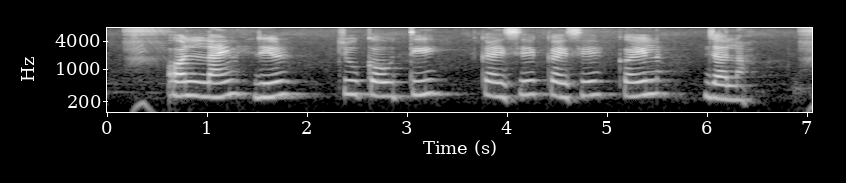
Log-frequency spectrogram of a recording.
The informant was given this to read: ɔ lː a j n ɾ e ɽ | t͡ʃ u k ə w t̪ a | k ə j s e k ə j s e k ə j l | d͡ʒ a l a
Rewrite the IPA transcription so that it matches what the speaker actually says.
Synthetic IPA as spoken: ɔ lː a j n ɾ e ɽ | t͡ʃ u k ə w t̪ i | k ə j s e k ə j s e k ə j l | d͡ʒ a l a

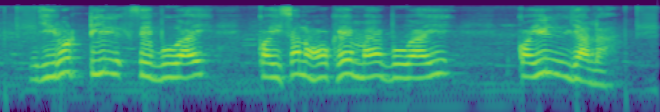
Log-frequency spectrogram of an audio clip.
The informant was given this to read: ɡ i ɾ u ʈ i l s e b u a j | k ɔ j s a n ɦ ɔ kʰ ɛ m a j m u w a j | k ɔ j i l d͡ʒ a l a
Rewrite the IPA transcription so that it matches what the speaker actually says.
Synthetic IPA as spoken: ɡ i ɾ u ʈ i l s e b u a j | k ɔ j s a n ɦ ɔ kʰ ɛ m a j b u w a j | k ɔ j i l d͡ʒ a l a

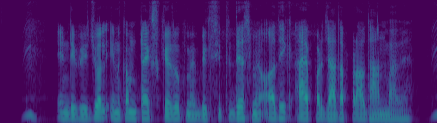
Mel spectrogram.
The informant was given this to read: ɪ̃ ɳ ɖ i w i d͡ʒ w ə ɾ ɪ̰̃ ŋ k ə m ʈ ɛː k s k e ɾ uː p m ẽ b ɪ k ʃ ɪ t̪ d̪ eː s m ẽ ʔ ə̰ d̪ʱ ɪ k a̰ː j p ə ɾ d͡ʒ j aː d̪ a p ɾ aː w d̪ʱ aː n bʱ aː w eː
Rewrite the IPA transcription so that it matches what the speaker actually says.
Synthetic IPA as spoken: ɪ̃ ɳ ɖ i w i d͡ʒ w ə l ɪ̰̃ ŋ k ə m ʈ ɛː k s k e ɾ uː p m ẽ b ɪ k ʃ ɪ t̪ d̪ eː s m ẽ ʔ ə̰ d̪ʱ ɪ k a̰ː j p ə ɾ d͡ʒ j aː d̪ a p ɾ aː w d̪ʱ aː n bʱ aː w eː

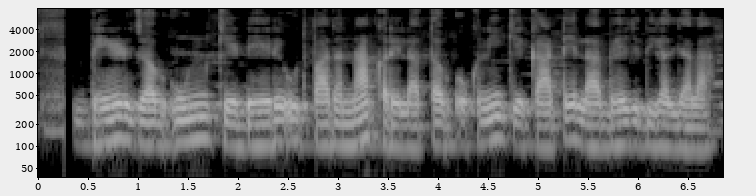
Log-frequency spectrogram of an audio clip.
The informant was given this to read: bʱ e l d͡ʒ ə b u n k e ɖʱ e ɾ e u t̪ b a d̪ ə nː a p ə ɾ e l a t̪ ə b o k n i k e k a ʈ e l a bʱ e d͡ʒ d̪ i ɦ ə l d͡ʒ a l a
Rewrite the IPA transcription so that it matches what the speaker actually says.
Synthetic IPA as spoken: bʱ e ɽ d͡ʒ ə b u n k e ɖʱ e ɾ e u t̪ p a d̪ ə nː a k ə ɾ e l a t̪ ə b o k n i k e k a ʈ e l a bʱ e d͡ʒ d̪ i ɦ ə l d͡ʒ a l a

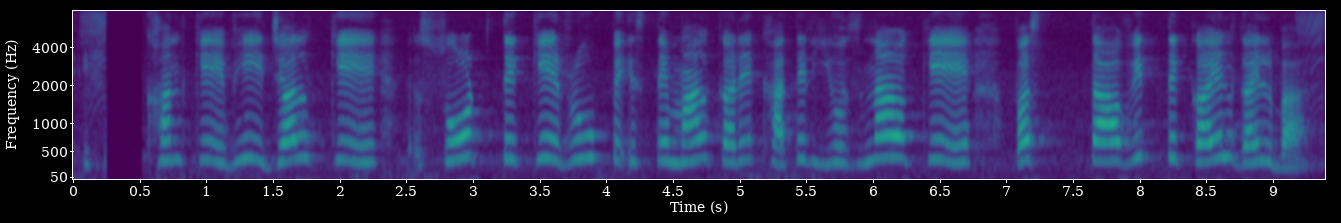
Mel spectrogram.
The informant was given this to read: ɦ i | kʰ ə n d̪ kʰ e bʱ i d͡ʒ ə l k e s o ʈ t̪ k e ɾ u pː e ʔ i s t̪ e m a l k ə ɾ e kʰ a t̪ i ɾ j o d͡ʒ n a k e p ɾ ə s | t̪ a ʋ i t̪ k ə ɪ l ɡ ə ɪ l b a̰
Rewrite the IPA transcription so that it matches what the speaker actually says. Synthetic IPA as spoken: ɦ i | kʰ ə n d̪ k e bʱ i d͡ʒ ə l k e s o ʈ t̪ k e ɾ u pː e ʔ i s t̪ e m a l k ə ɾ e kʰ a t̪ i ɾ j o d͡ʒ n a k e p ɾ ə s | t̪ a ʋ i t̪ k ə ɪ l ɡ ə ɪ l b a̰

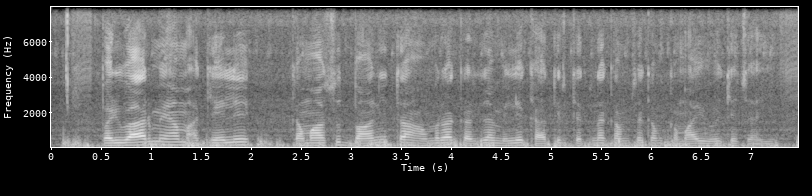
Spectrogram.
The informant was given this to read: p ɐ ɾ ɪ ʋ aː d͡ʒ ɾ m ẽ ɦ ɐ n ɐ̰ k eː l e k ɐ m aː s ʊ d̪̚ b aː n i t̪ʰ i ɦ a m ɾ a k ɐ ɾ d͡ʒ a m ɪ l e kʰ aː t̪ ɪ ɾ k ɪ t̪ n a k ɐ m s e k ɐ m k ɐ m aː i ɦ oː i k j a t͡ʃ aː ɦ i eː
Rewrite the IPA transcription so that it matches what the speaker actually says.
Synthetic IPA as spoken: p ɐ ɾ ɪ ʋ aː ɾ m ẽ ɦ ɐ m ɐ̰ k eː l e k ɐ m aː s ʊ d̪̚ b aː n i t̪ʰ a ɦ ɐ m ɾ a k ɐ ɾ d͡ʒ a m ɪ l e kʰ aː t̪ ɪ ɾ k ɪ t̪ n a k ɐ m s e k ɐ m k ɐ m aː i ɦ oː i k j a t͡ʃ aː ɦ i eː

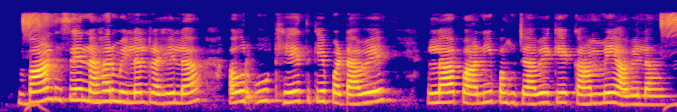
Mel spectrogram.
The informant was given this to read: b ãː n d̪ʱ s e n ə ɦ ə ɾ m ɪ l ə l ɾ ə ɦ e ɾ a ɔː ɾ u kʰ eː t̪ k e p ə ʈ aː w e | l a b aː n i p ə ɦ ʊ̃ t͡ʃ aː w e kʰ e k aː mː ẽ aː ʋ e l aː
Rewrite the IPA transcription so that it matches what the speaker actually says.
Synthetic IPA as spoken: b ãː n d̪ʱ s e n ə ɦ ə ɾ m ɪ l ə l ɾ ə ɦ e l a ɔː ɾ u kʰ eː t̪ k e p ə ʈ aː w e | l a p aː n i p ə ɦ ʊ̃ t͡ʃ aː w e k e k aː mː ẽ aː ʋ e l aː

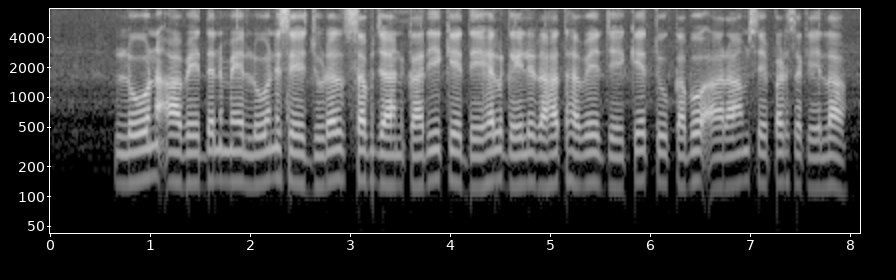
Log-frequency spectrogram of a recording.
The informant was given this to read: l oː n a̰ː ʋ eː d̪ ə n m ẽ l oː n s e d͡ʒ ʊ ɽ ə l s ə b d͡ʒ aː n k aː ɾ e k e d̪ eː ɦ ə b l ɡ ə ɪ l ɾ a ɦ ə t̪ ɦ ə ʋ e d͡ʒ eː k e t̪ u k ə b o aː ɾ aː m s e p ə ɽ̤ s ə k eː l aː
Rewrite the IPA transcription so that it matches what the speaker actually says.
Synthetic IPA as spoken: l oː n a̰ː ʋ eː d̪ ə n m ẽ l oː n s e d͡ʒ ʊ ɽ ə l s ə b d͡ʒ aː n k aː ɾ i k e d̪ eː ɦ ə l ɡ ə ɪ l ɾ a ɦ ə t̪ ɦ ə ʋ e d͡ʒ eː k e t̪ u k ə b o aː ɾ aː m s e p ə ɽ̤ s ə k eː l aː

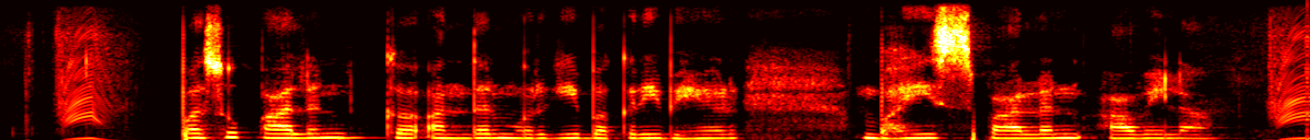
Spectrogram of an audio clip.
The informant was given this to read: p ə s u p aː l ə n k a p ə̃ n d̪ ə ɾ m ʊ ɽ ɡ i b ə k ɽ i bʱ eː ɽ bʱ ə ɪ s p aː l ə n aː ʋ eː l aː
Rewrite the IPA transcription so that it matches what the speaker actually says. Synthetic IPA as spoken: p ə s u p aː l ə n k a ʔ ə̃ n d̪ ə ɾ m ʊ ɾ ɡ i b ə k ɾ i bʱ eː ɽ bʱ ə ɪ s p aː l ə n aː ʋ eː l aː

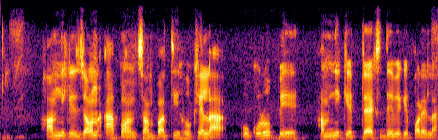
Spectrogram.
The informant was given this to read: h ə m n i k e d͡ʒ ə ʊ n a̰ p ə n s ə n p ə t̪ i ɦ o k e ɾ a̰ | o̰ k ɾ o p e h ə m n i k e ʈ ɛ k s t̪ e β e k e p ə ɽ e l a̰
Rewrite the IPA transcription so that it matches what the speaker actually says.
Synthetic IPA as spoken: h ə m n i k e d͡ʒ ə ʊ n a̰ p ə n s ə m p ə t̪ i ɦ o kʰ e l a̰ | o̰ k ɾ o p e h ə m n i k e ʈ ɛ k s d̪ e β e k e p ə ɽ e l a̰

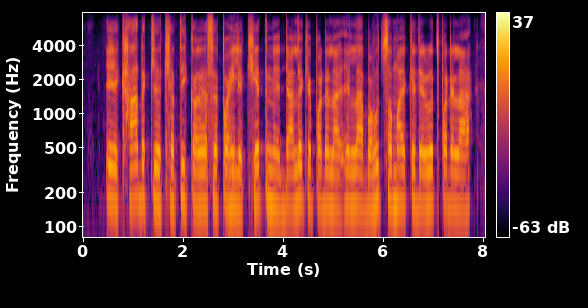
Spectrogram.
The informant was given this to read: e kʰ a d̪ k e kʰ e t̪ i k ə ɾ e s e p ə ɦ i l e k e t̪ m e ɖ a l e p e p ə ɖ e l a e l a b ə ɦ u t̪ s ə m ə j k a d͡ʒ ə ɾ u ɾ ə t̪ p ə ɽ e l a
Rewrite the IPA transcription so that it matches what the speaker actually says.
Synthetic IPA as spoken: e kʰ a d̪ k e kʰ e t̪ i k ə ɾ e s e p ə ɦ i l e kʰ e t̪ m e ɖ a l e k e p ə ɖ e l a e l a b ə ɦ u t̪ s ə m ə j k e d͡ʒ ə ɾ u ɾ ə t̪ p ə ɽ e l a

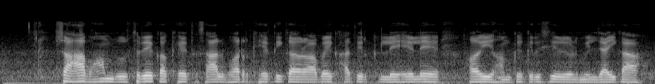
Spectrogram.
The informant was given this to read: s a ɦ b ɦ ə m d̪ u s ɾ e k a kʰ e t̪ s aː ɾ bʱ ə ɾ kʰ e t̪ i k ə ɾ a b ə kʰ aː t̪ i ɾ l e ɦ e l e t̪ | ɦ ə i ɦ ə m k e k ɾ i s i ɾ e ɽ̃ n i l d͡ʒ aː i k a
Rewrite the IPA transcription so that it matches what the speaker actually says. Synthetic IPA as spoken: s a ɦ b ɦ ə m d̪ u s ɾ e k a kʰ e t̪ s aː l bʱ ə ɾ kʰ e t̪ i k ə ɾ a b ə kʰ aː t̪ i ɾ l e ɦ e l e | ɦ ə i ɦ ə m k e k ɾ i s i ɾ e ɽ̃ m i l d͡ʒ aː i k a

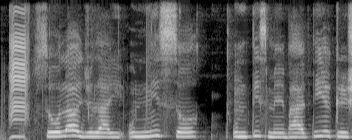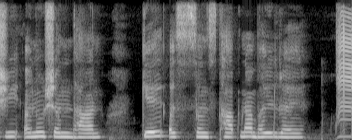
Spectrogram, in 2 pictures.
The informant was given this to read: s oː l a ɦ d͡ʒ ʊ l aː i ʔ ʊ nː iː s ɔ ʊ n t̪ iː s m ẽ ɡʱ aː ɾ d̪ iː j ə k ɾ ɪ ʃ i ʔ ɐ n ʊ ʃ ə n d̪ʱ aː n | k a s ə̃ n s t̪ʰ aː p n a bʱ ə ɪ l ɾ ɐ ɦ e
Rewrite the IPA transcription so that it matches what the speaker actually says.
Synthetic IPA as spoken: s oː l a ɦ d͡ʒ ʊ l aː i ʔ ʊ nː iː s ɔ ʊ n t̪ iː s m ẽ bʱ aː ɾ t̪ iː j ə k ɾ ɪ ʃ i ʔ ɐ n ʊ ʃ ə n d̪ʱ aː n | k e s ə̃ n s t̪ʰ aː p n a bʱ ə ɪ l ɾ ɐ ɦ e

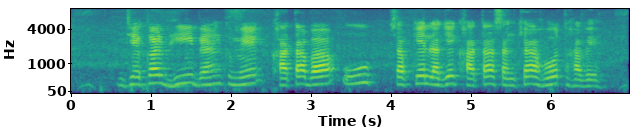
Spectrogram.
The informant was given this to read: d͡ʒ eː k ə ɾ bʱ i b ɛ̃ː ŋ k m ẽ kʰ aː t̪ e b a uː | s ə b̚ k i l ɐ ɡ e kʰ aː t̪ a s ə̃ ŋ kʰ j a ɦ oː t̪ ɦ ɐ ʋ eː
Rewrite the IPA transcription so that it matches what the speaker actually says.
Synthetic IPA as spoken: d͡ʒ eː k ə ɾ bʱ i b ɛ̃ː ŋ k m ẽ kʰ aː t̪ a b a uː | s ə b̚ k e l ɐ ɡ e kʰ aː t̪ a s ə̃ ŋ kʰ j a ɦ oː t̪ ɦ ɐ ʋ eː

